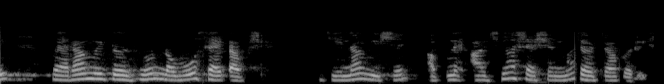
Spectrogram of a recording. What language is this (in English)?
Gujarati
